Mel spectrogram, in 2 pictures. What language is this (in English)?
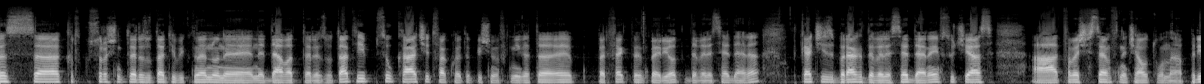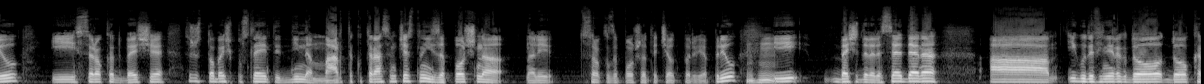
Bulgarian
